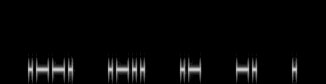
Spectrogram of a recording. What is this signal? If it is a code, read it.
Morse code, heard as a keyed tone, about 32 wpm, spaced as for 17 wpm, 700 Hz. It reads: PLANE
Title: 3x Character Spacing - Top 500 Words - 30wpm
